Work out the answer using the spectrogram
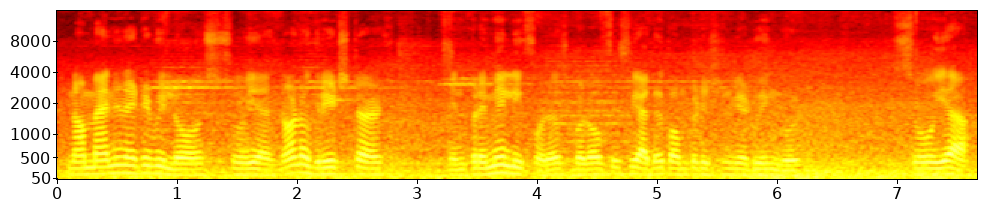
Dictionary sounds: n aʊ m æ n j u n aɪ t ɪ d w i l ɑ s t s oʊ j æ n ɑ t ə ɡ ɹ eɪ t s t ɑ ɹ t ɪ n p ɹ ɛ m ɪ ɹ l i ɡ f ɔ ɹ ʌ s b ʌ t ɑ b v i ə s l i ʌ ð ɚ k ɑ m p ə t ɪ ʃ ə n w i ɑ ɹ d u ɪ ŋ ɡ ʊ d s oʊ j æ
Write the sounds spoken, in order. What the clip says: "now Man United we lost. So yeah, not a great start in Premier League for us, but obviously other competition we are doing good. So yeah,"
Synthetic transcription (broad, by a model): n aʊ m æ n j u n aɪ t ɪ d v i l ɑ s t s oʊ j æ n ɑ t ə ɡ ɹ eɪ t s t ɑ ɹ t ɪ n p ɹ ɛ m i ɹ l i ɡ f ɔ ɹ ʌ s b ʌ t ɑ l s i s i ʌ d ɚ k ɑ m p ə t ɪ ʃ ə n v i ɑ ɹ d u ɪ ŋ ɡ ʊ d s oʊ j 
